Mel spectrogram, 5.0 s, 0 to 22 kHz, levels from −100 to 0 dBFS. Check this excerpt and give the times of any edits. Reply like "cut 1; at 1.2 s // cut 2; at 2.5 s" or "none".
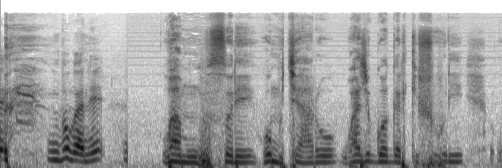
cut 1; at 1.1 s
